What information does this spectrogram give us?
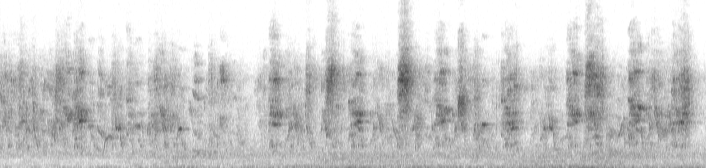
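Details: Singing birds fill the air with rapid, high twittering and bright chirps, many voices overlapping in a steady chattering chorus that pulses every half second or so.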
